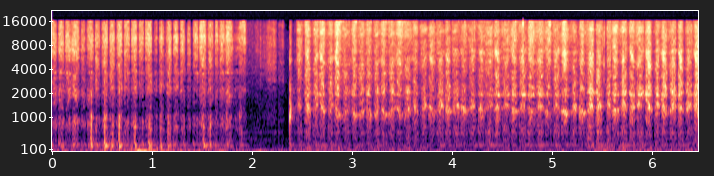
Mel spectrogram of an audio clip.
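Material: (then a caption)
Paper, plastic. A white, hollow paper coffee cup with a plastic lid is turned in the hands while fingertips tap the lid and scratch the cup wall. Quick, uneven taps and bright scratching rustle run throughout, broken by a brief quieter gap near two seconds that ends in a sharp click.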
